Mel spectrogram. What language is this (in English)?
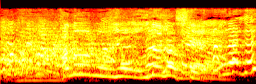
Japanese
